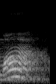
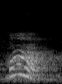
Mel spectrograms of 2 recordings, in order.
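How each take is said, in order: First: It is said with the tone meaning horse. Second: It is said with the tone meaning mother. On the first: The word means horse. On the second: The word means mother. "usually means mother"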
